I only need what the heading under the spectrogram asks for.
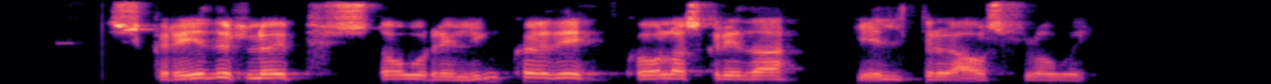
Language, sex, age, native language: Icelandic, male, 30-39, Icelandic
